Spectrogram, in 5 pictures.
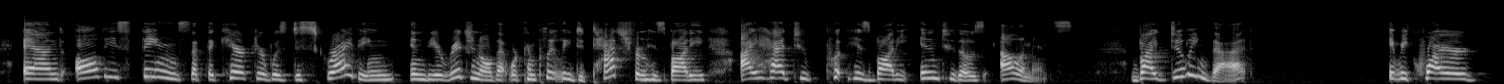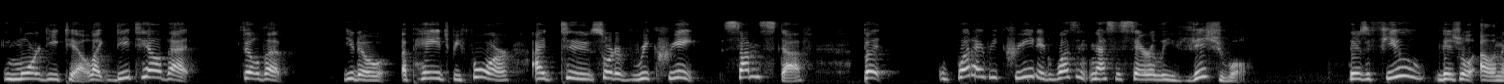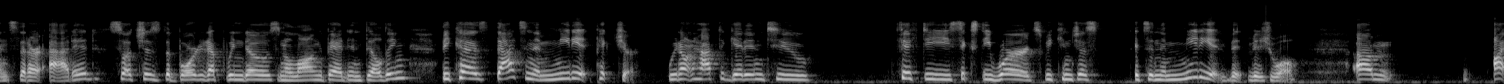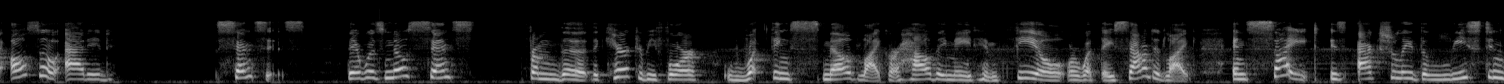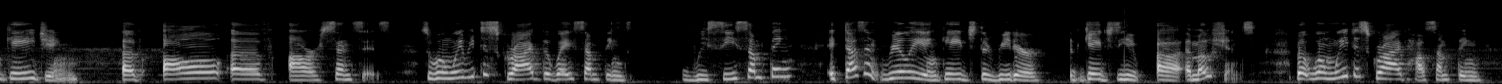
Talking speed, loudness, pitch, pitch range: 135 wpm, -22 LUFS, 245 Hz, 220-290 Hz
